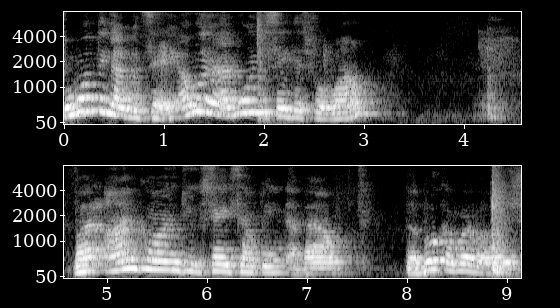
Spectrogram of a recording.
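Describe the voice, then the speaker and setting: In a room with audible echo, a man with a high pitch speaks at a moderate pace, his pitch swinging very widely between long, frequent pauses. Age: 70s. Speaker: Bible study leader. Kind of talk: casual chat. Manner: halting.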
